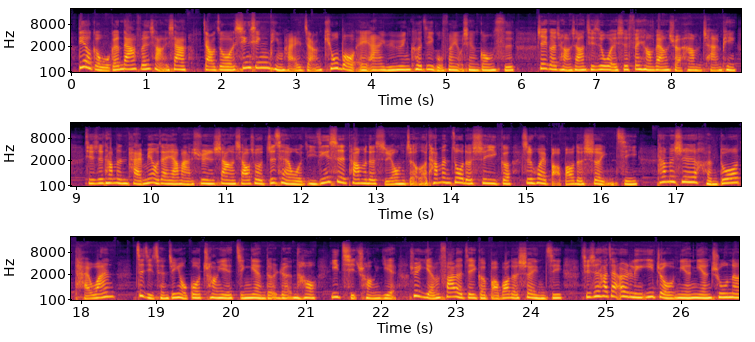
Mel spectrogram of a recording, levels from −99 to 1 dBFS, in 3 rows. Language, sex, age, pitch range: Chinese, female, 30-49, 195-235 Hz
